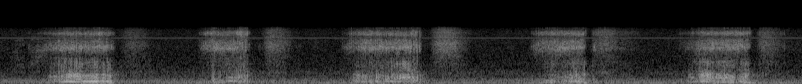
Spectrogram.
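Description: Loud, rough, rattling snore on each breath in, with a shorter snuffle after, about 25 breaths a minute. A flat-faced puppy's snoring.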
